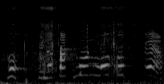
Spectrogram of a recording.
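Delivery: excited. Real, not acted. Horse runs while she eats.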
